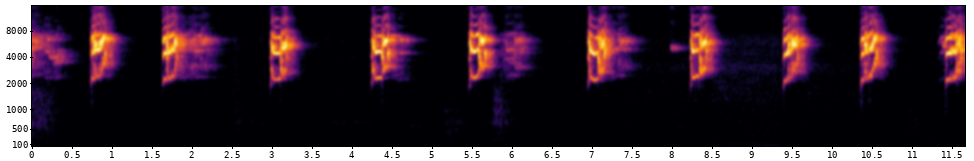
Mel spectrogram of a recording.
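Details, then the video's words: Lovebird calls used as a lure and tutor for other lovebirds: short, harsh, high squawks repeated about once a second in a steady series, with quiet gaps between each note. "suara burung Lovebird terbaik buat memancing burung Lovebird dan masteran"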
